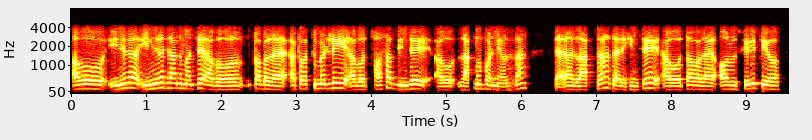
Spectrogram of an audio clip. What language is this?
Nepali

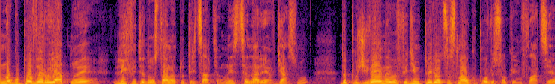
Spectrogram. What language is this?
Bulgarian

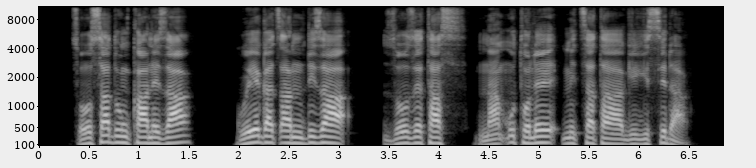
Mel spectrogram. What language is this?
Gamo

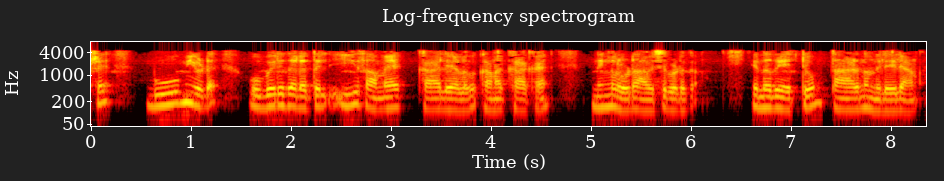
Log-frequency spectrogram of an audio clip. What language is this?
Malayalam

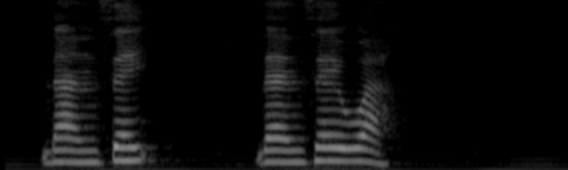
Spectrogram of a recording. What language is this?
Tem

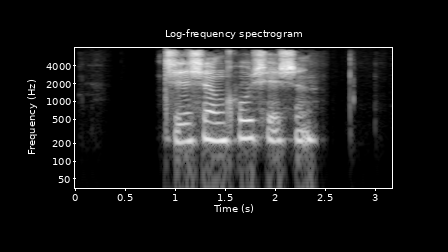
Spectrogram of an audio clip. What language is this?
Chinese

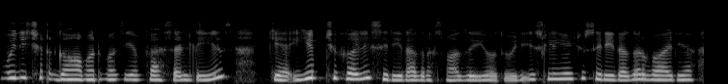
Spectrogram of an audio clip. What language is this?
Kashmiri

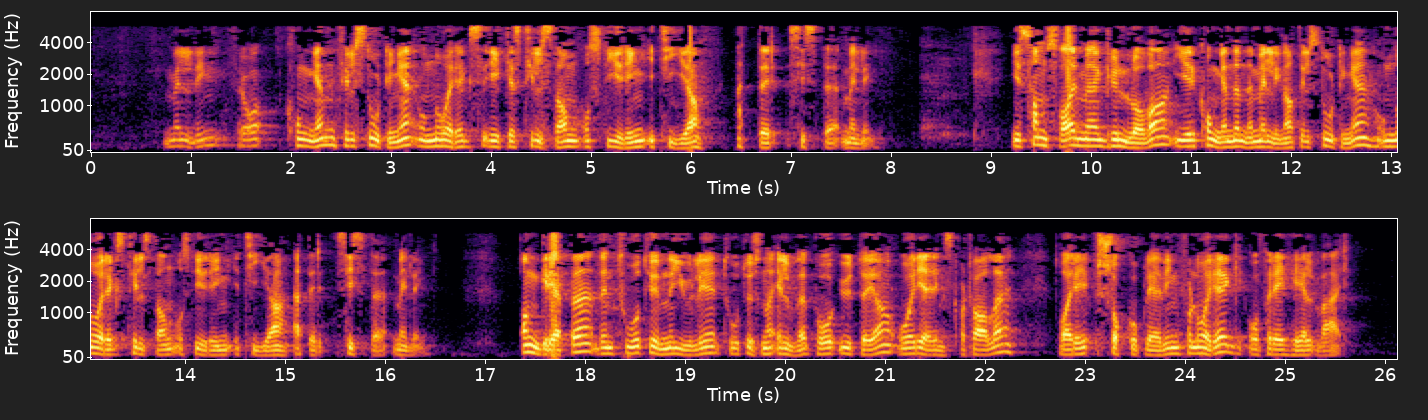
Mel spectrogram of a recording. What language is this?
Norwegian Nynorsk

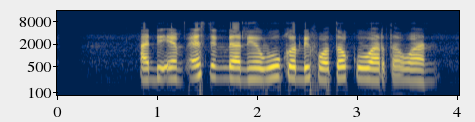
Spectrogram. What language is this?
Sundanese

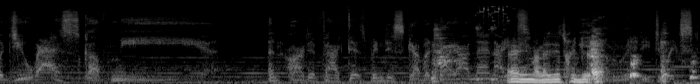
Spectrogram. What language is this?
French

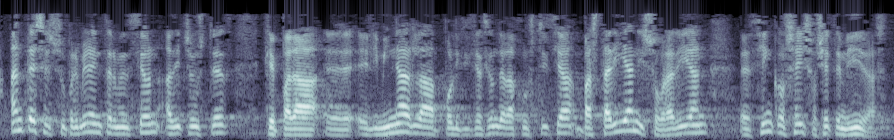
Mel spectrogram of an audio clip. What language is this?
Spanish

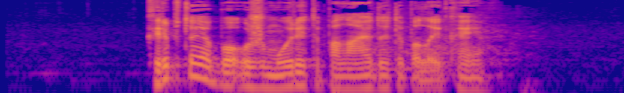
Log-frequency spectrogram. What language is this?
Lithuanian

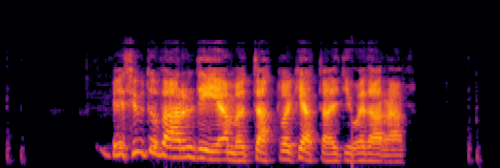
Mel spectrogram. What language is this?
Welsh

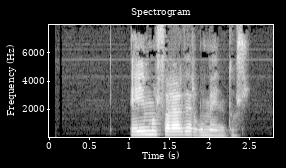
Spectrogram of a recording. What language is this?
Galician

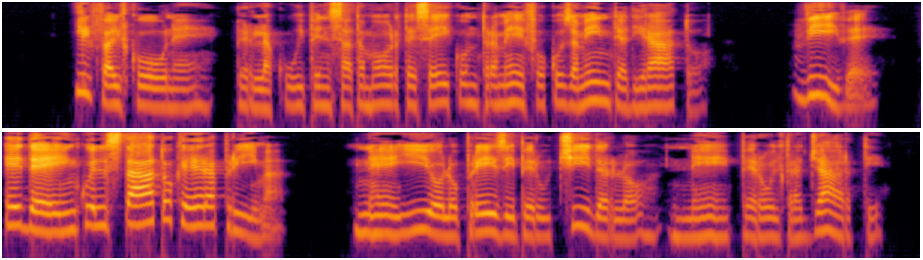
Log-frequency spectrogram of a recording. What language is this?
Italian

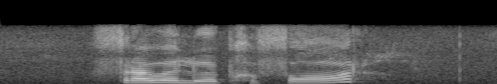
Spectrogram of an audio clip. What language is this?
Afrikaans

